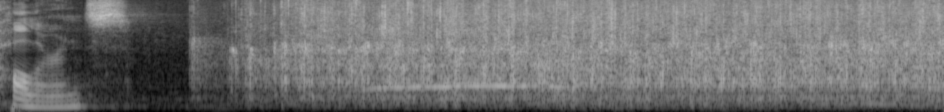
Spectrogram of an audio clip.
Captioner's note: applause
